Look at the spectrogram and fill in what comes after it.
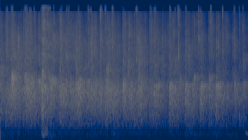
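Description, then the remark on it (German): A crowd applauds steadily for the whole stretch, a dense, even patter of many hands clapping at moderate loudness with no voices standing out. “Das ist euer Applaus.”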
